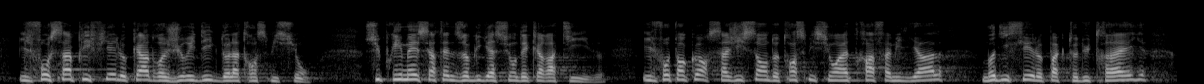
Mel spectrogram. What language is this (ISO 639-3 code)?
fra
